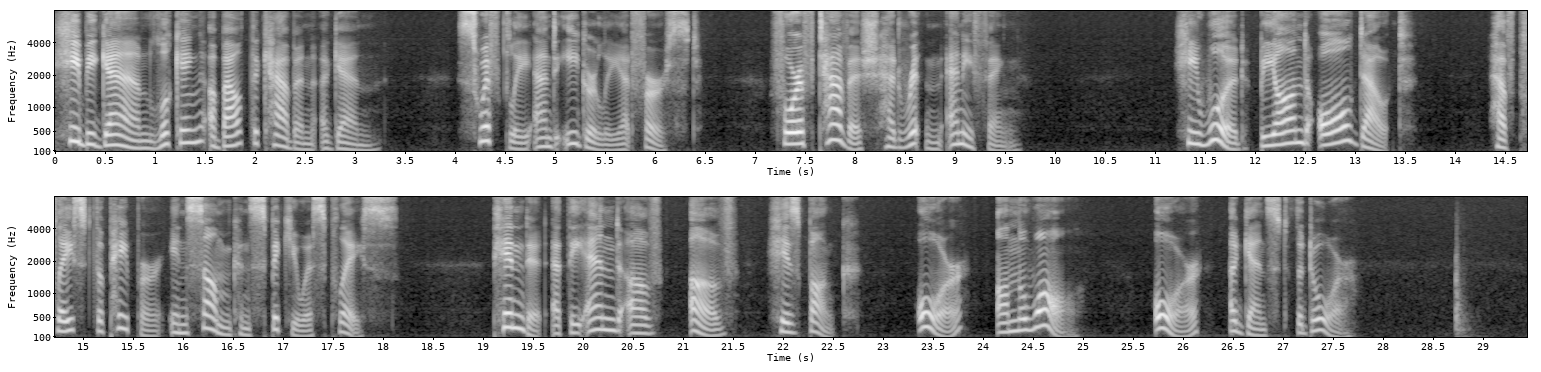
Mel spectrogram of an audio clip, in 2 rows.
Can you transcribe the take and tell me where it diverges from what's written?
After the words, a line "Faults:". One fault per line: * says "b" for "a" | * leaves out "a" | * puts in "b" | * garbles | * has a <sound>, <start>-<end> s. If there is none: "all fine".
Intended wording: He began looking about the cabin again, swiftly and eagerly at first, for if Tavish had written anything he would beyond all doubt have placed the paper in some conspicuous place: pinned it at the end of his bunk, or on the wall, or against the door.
He began looking about the cabin again, swiftly and eagerly at first, for if Tavish had written anything he would beyond all doubt have placed the paper in some conspicuous place: pinned it at the end of of his bunk, or on the wall, or against the door.
Faults:
* puts in "of"
* has a thud, 28.7-29.3 s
